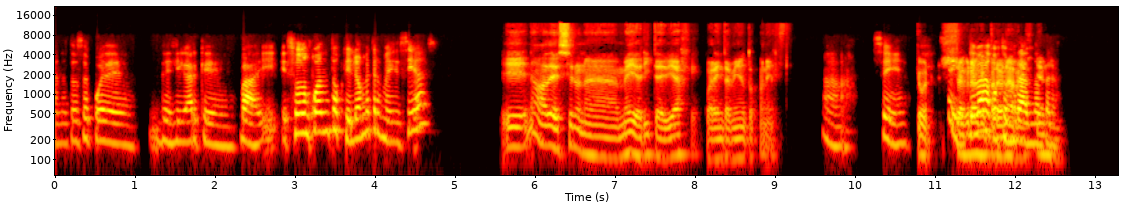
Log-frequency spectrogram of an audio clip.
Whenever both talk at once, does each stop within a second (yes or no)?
no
